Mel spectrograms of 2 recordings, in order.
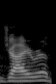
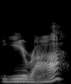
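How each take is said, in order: First: The word begins with a J sound. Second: The word begins with a Y sound. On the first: The speaker calls it wrong. "It's not Jireh" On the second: The speaker calls it right. "It's Yirah"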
